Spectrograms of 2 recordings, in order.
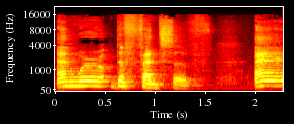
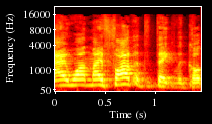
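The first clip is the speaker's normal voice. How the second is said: mock loud, raised, insistent screaming; 5 semitones higher, 6 dB louder than usual. Telling a story where a son argues over a coat: acting out a scream. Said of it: "The son is screaming".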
